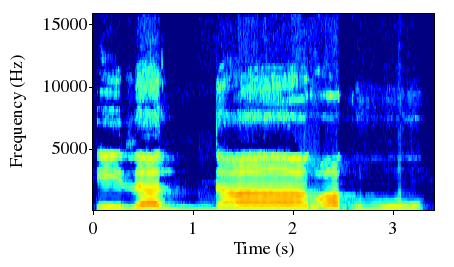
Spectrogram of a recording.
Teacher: دال کو دال کے اندر ملائیں گے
